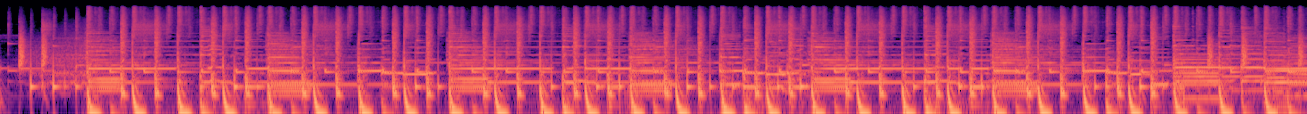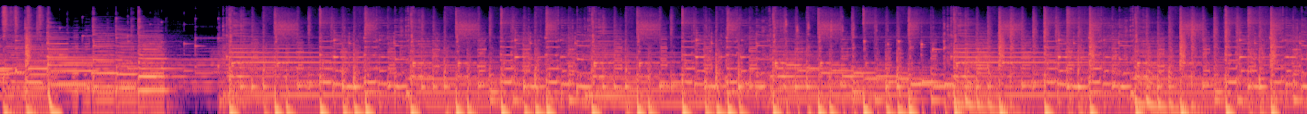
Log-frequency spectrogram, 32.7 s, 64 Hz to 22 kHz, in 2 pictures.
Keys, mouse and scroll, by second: 4.6 alt+click, 13.8 click, 16.1 click, 16.4 space, 16.5 right click, 16.7 click, 16.7 click, 17.3 ctrl+d, 17.7 ctrl+space, 18.0 ctrl+click, 18.2 ctrl+space, 18.3 ctrl+space, 19.8 click, 23.8 space, 24.3 right click, 24.3 space, 24.5 click, 24.6 space, 28.4 space, 29.0-29.7 ctrl+drag, 31.8 alt+t, 32.0-32.6 typing.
